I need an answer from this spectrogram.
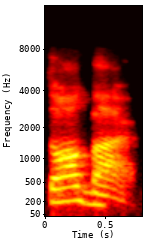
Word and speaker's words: Dogba: He pronounces it. He writes it Dogbar because that's how it sounds to his Baltimore ears, right? But at the end of the day, it's Dogba. It's the Pella named Dogba.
